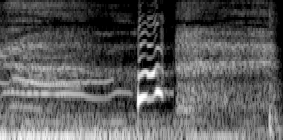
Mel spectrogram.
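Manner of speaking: high squealing laugh of disbelief; burst of laughter. Real, not acted. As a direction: cracks up at the absurd question. Reacts to absurd post.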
